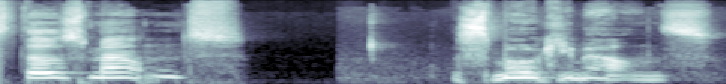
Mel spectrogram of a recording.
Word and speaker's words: Smoky: you pronounce those mountains Smokey Mountains oh it sound like you said smooky SMY is the Blue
